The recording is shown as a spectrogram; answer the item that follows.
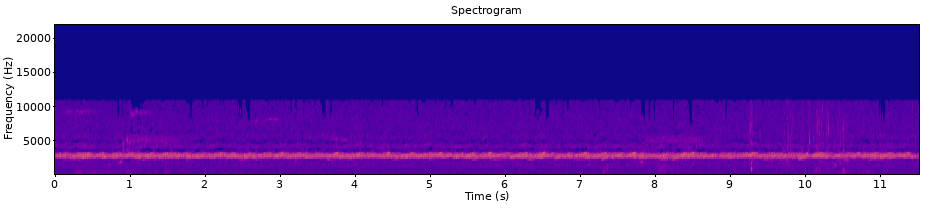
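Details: Spring peeper frogs in northern Vermont in spring, a dense evening chorus of many callers merging into a continuous, steady high shrill whine, with a few faint clicks and knocks.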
